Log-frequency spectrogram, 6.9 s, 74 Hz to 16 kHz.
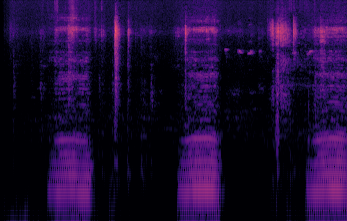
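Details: A sleeping Great Dane puppy snores in deep, rumbling drones, about one every two and a half seconds, recorded 22 January 2020.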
